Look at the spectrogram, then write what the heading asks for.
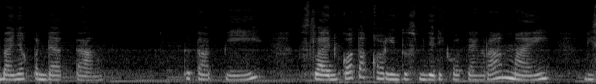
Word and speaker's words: Korintus: Korintus bacanya K O R I N T U S.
